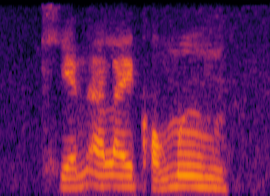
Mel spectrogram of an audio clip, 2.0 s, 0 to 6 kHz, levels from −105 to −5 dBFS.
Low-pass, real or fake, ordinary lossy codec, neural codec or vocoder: 5.4 kHz; real; Opus, 32 kbps; none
